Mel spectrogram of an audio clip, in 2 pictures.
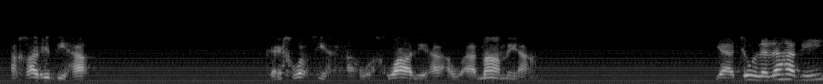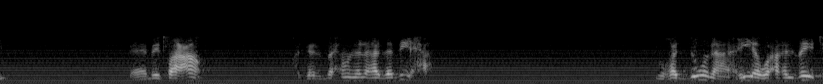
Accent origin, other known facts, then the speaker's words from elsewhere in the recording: Saudi Arabia; أنا سعودي كما يعلم الجميع، ولا أعلم هذه العادة في السعودية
